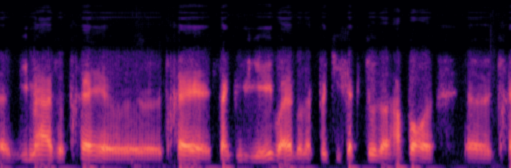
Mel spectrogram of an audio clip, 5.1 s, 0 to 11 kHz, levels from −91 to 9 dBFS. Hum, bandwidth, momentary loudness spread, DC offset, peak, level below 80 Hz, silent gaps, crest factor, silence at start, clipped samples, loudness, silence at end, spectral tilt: none; 6.8 kHz; 9 LU; under 0.1%; -2 dBFS; -54 dBFS; none; 20 dB; 0 s; under 0.1%; -23 LUFS; 0 s; -6 dB/octave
